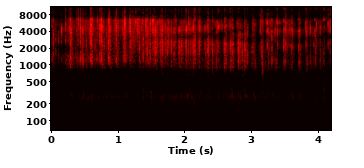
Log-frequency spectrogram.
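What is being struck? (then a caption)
Sheet of small acrylic rhinestones on plastic mesh. Long dark-painted fingernails of both hands rapidly tap and scratch a flat sheet of small faceted acrylic rhinestones set in rows on a grey plastic mesh backing, lying on a wooden board. The result is a dense, quick stream of bright, crisp clicks and ticks with almost no low end and very short decay.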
